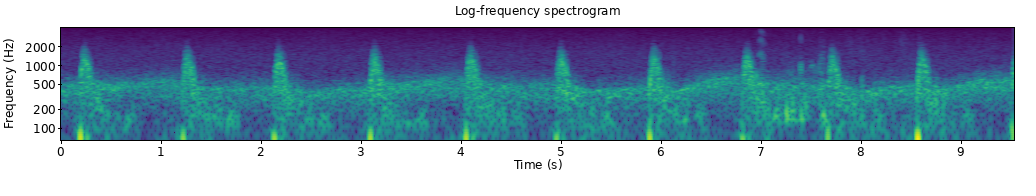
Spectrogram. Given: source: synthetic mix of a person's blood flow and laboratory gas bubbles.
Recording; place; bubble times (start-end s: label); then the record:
Doppler ultrasound of blood flow; subclavian vein
6.93-7.11 s: bubbles
7.21-7.67 s: bubbles
8.00-8.04 s: bubbles
From the record:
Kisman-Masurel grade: 211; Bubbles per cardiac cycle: several, 3 to 8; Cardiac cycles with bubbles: 1 to 10%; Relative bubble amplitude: barely perceptible (0.100 to 0.250); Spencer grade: 1 (occasional bubble signal discernible with the cardiac motion signal, with majority of cardiac periods free of bubbles); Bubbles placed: anywhere in the cardiac cycle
